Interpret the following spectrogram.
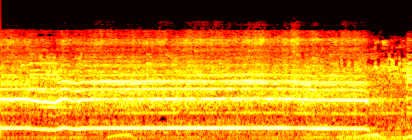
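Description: Steam locomotive whistle blowing one long, steady chord-like blast, with a slight dip in pitch about half a second in, cutting off near the end.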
